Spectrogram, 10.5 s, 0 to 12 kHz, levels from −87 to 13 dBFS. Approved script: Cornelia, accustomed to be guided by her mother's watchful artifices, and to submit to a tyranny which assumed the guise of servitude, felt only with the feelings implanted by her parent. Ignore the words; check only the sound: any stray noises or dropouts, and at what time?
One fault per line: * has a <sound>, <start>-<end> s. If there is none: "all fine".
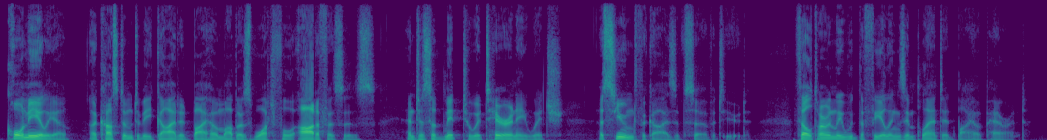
all fine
